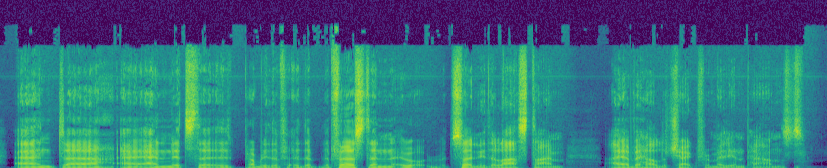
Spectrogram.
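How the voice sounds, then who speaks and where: A very deep, low-pitched man's voice with vocal fry and ordinary pitch variation. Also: moderate pace, very clean recording, silent background. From Kenya. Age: 70s. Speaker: music industry executive. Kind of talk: casual chat. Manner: halting.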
